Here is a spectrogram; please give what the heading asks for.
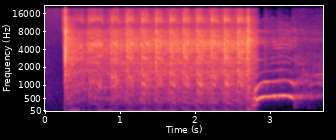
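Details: Mercedes 190E after an engine swap, cranked while chasing a power supply fault in the wiring: starter spins engine in a steady chug of five or six beats a second but it never fires.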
